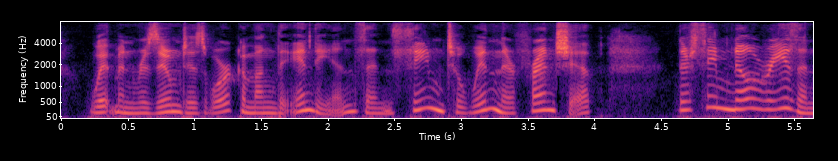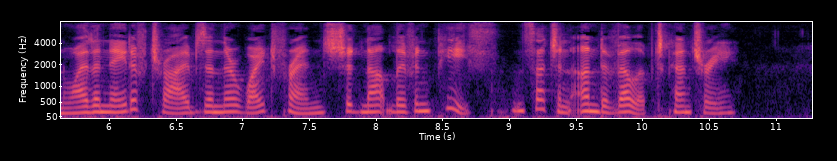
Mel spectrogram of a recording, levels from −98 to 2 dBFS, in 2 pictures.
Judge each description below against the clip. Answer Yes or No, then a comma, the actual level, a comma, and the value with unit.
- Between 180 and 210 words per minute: Yes, average, 185 wpm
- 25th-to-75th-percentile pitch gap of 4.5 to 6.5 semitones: Yes, average, 5.1 semitones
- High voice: Yes, high, 200 Hz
